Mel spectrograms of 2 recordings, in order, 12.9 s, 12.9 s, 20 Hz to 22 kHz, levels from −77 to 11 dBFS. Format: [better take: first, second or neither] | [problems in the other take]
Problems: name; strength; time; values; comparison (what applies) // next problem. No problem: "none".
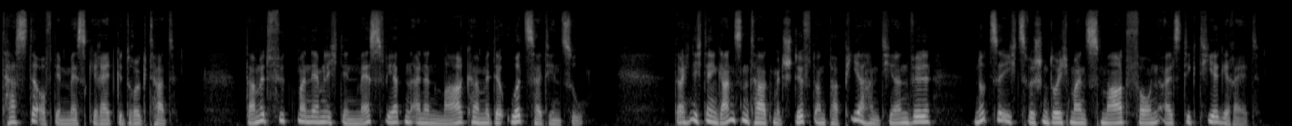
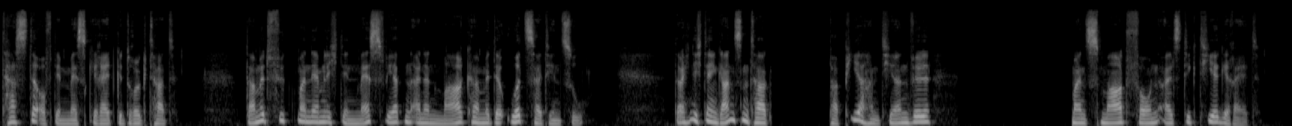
first | audio cutting out; at 7.5 s for 0.5 s and at 9.5 s for 1 s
